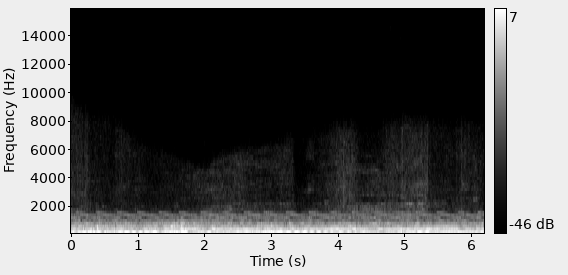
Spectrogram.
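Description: Synthesized sci-fi drone: a dense, steady droning chord with a short falling electronic chirp repeating about twice a second over a low hum that swells and fades.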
